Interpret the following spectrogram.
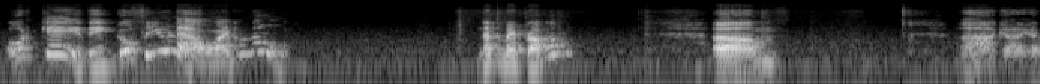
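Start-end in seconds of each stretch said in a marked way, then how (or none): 0.1-4.8 high, put-on Russian accent mocking indifference; bad Russian accent. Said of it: "really gotta work on my, my Russian accent".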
